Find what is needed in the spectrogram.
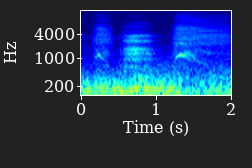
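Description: A man taking deep breaths of sea air, three breaths in a row, the last the longest, over a steady rumble of wind on the microphone.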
